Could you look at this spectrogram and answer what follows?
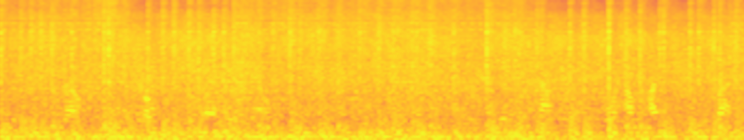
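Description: Gunfire and artillery in a military wargame battle at a winter airbase, a constant dense roar of shots and blasts with no break, loud throughout.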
